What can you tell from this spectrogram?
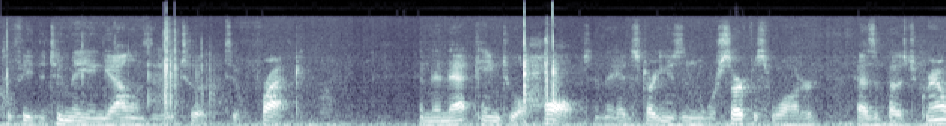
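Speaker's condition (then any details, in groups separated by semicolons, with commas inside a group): No condition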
